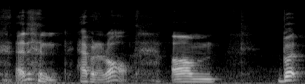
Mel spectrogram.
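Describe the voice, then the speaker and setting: A man of medium pitch mumbles, though his intonation stays lively. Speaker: podcast host. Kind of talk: casual chat. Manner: mumbling; fast.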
